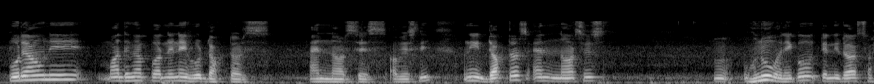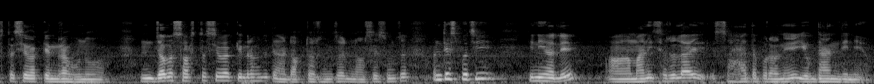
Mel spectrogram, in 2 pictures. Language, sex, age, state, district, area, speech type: Nepali, male, 18-30, West Bengal, Darjeeling, rural, spontaneous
